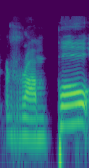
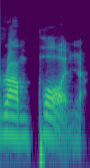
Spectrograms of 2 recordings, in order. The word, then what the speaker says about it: Rampó: So he decides to appoint someone else, and this someone is a man named Rampó or Rampón, R-A-M-P-O, okay. – and it's got an accent on the O.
